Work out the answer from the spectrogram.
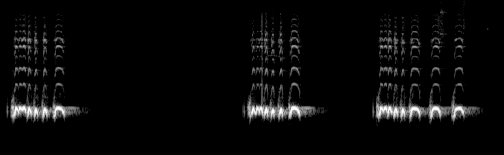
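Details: Local zebra dove (perkutut) in a master recording played to prompt other doves to answer and sing. Three clear cooing phrases, each a quick run of pulsed coos ending in a drawn-out trailing note, spaced over a quiet background.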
